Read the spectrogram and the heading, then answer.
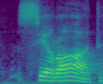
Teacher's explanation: اس کے بعد جو آتا ہے صراط، کہ شاید پہلے والے پروگرام میں بھی یہی کہا تھا کہ صاد، صراط صاد ہے، یہاں پہ سین نہیں ہے. سین کو سین کا موٹا تلفظ کر دیں تو صاد بن جاتا ہے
